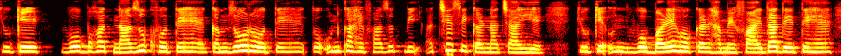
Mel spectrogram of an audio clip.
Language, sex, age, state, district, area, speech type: Urdu, female, 30-45, Bihar, Khagaria, rural, spontaneous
